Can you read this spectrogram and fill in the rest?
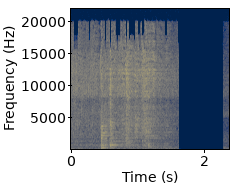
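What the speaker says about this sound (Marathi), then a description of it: "इकडे शिजत आहे आपली मटकी" Sprouted moth beans (matki) cook in a pan, giving a close, steady sizzle with a few soft stirring scrapes before the sound cuts out abruptly, then briefly returns.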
